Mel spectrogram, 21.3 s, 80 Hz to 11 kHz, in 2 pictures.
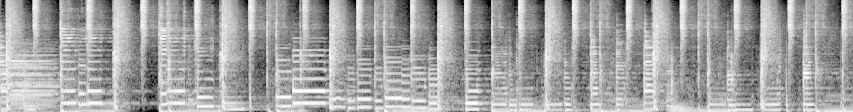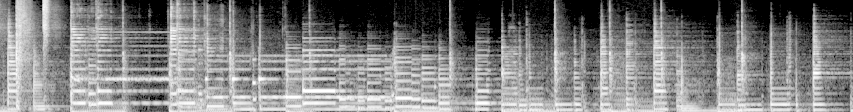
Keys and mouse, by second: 4.1 click, 6.1 click, 9.0 click, 10.1 click, 10.4 click, 11.7-13.5 typing, 14.2 click, 14.9 click, 15.9-17.5 typing, 19.7 shift+d.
